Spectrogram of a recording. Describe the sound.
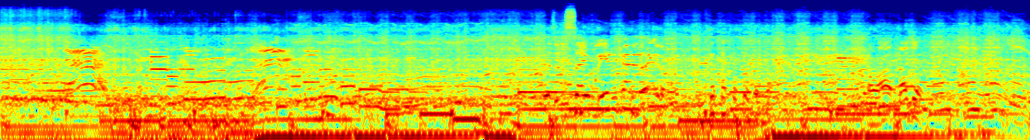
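An electric blender runs loudly and continuously, its motor whirring with a steady buzzing drone that shifts pitch a few times, while voices talk over it.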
